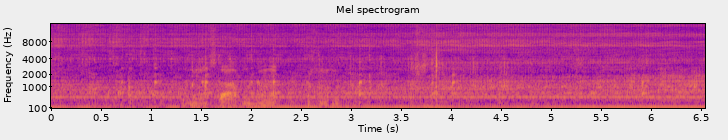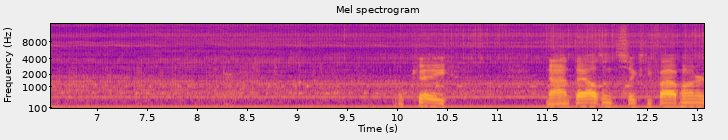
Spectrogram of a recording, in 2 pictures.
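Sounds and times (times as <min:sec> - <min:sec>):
vacuum pump humming: 0:00.0 - 0:13.0.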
